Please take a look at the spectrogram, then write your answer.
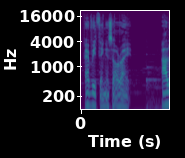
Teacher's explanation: languages the words of a sentence are spoken in a flow in German sometimes there's a mini pause before each individual word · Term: glottal stops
